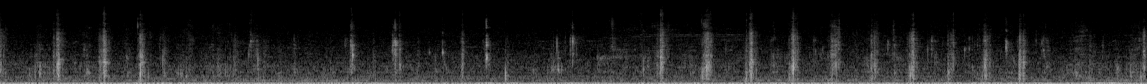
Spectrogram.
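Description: Close-miked eating: chewing of soft dumplings and spicy shredded papaya, with irregular sharp crisp clicks and mouth smacks a few times a second.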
